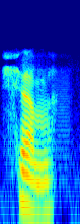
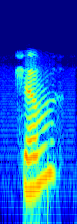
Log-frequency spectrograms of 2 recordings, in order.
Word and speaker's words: Kim: Oh, hi, my name's Kim. – Hi, would you spell that for me? – Kim, J-I-M. – J-I-M, hi, Jim. – K-I-M. – K-I-M, Kim.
